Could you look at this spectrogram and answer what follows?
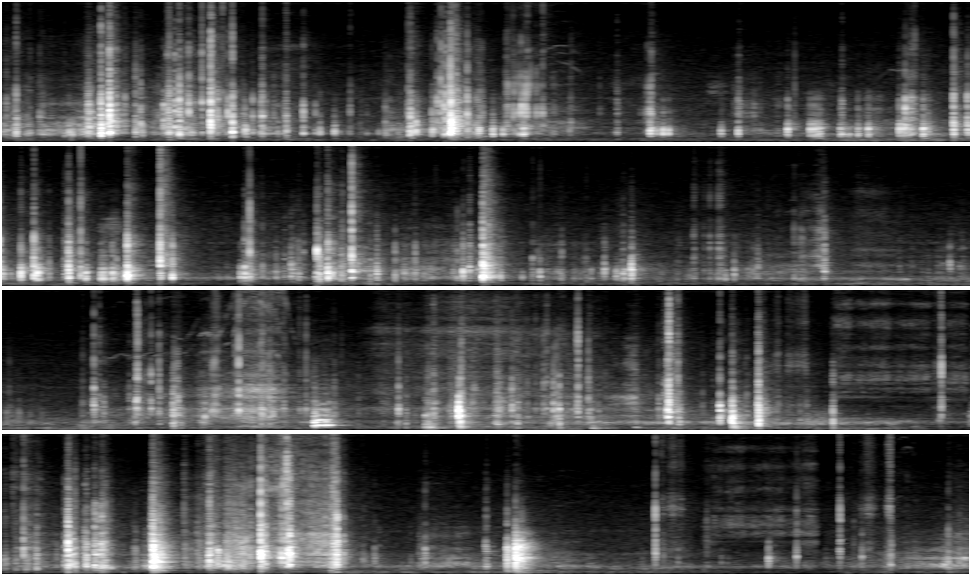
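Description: Clear plastic blister packaging and its card backing being handled: irregular crinkling and clicking in bursts, with short quieter pauses.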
